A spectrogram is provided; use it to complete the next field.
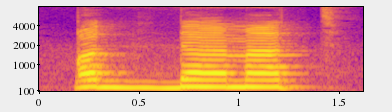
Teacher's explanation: ujung lidah menyentuh pangkal gigi dari atas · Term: huruf ta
